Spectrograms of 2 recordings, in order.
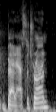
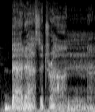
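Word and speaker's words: Badassatron: right now is um bad asatron which is actually pronounced bad acetron um we're going to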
